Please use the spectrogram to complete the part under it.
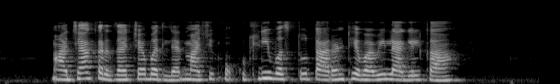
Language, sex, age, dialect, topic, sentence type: Marathi, female, 51-55, Standard Marathi, banking, question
